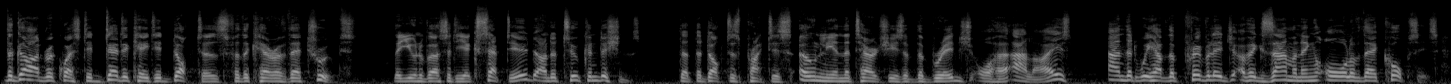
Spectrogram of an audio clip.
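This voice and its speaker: A man's voice: a little high, normal speed, fairly bright tone, lightly acted. A man voicing a courteous, formal, scholarly army doctor in a video game. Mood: polite, explanatory.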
